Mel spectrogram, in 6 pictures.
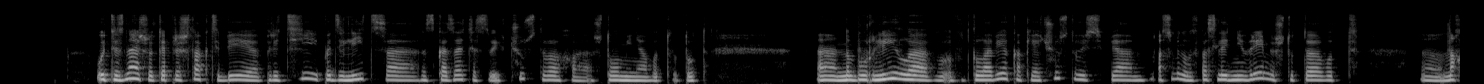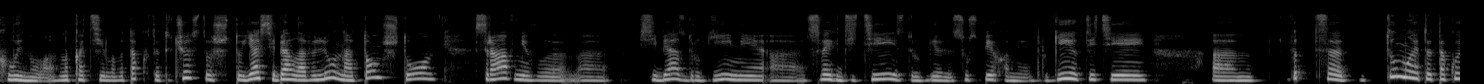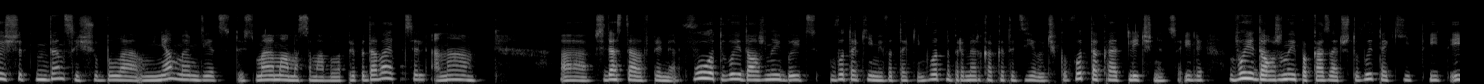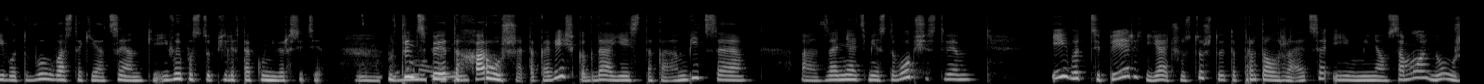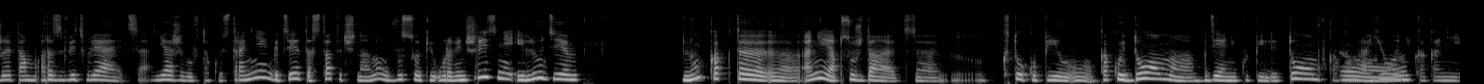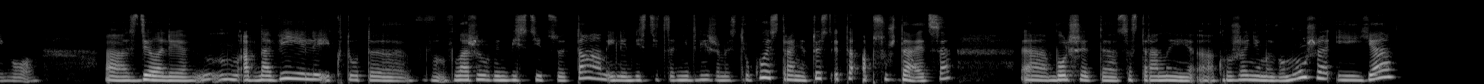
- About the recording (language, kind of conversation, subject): Russian, advice, Почему я постоянно сравниваю свои вещи с вещами других и чувствую неудовлетворённость?
- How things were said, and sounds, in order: tapping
